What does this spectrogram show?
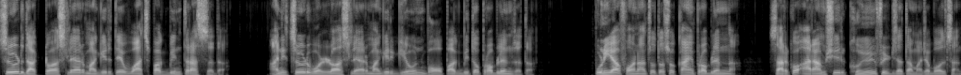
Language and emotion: Goan Konkani, neutral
